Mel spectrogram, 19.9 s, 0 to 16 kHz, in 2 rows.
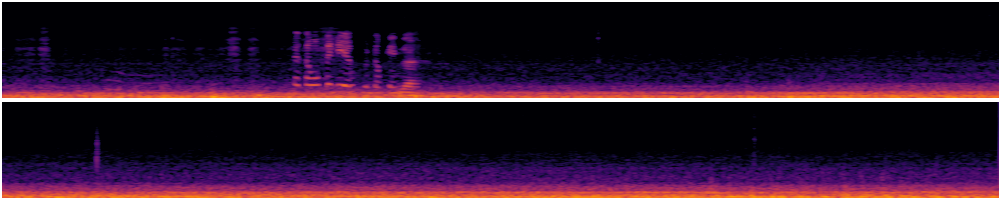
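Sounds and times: car cabin road rumble: 0:00.0 - 0:19.9.

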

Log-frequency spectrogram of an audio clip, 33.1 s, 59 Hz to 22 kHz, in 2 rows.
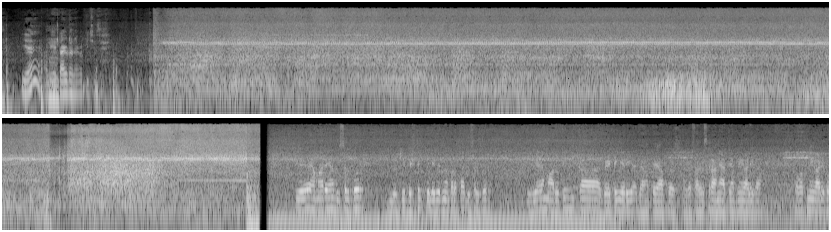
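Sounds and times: low machinery hum: 0:02.6 - 0:17.7, 0:20.5 - 0:32.1
high machinery whine: 0:03.0 - 0:33.0
loud low rumble: 0:21.4 - 0:29.3.

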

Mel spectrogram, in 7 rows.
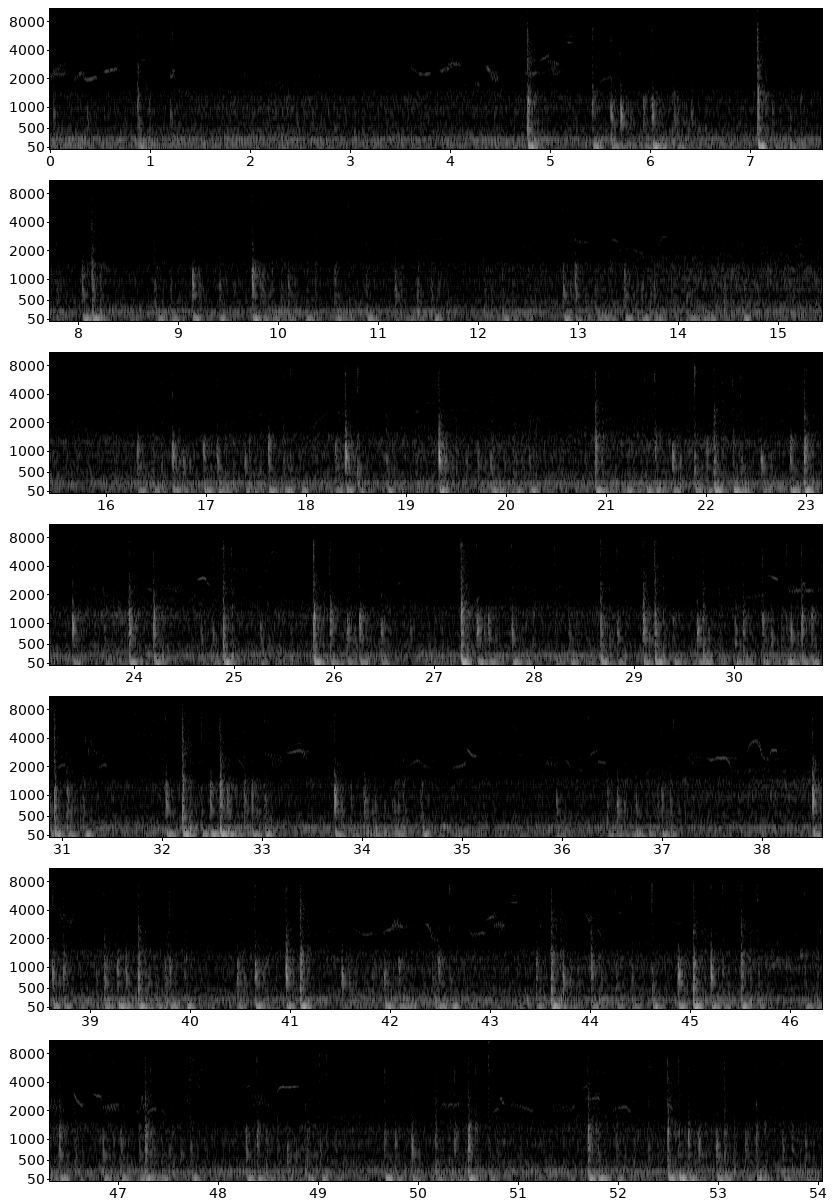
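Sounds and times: laptop keyboard typing: 0:00.0 - 0:15.3, 0:16.2 - 0:54.0
faint bird chirps: 0:00.0 - 0:53.7.

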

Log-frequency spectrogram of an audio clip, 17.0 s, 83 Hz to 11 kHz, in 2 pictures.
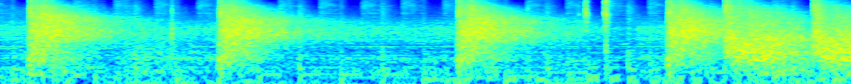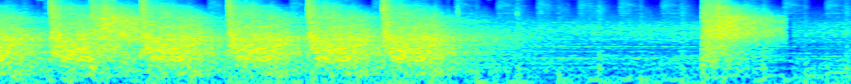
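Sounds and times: pistol shots with reverberant tail: 0:00.1 - 0:03.2, 0:04.5 - 0:05.6, 0:06.6 - 0:13.6, 0:15.5 - 0:16.4.

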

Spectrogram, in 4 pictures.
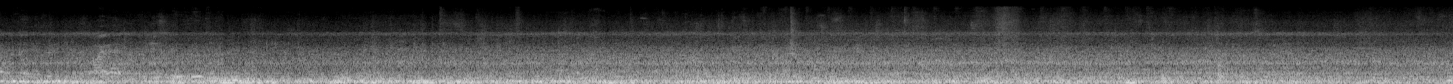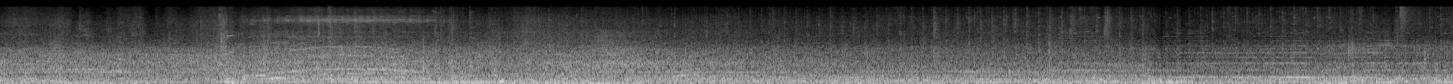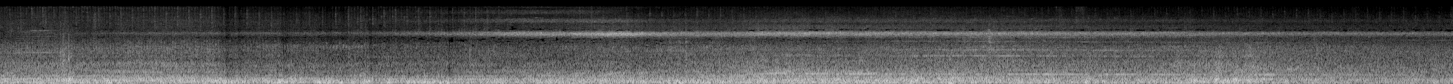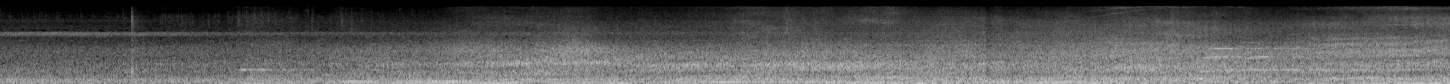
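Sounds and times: tram wheel whine: 0:00.0 - 0:58.0
cars passing: 0:46.6 - 0:58.0.

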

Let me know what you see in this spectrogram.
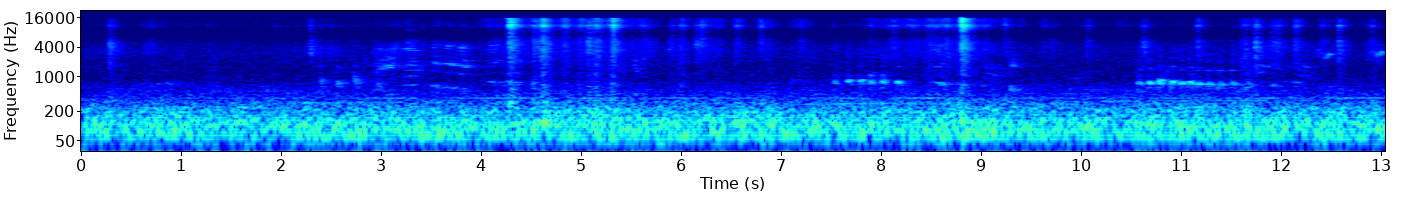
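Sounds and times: rooster flapping wings: 0:04.1 - 0:06.8.

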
